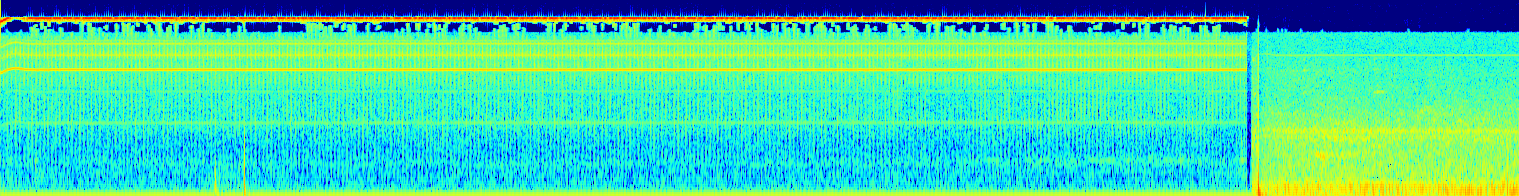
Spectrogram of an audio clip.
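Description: Dropped-out videotape audio: a steady faint hiss with a thin high whine, and two small clicks about three seconds in. Near the end a sharp click as the sound cuts back in, giving louder outdoor ambience with a low rumble.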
